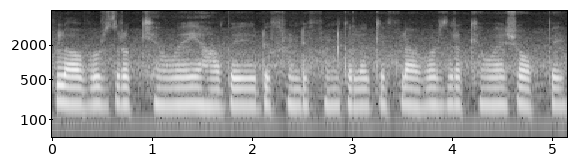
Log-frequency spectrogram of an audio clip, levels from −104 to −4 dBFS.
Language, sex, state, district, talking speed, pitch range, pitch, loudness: Hindi, female, Punjab, Pathankot, 165 wpm, 180-185 Hz, 180 Hz, -19 LUFS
